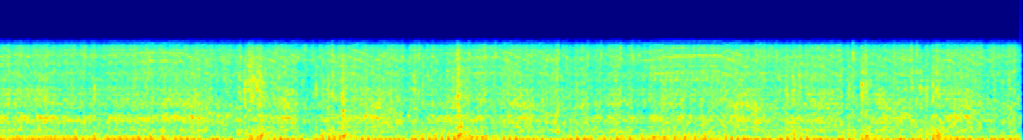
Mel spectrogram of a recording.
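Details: Harley-Davidson Evolution Sportster, rear cylinder was not firing: uneven, lumpy V-twin beat with irregular firing over steady exhaust drone; carburettor fault causing rough running, before new iridium plugs and timing.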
